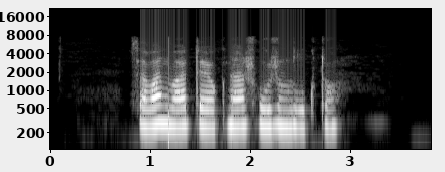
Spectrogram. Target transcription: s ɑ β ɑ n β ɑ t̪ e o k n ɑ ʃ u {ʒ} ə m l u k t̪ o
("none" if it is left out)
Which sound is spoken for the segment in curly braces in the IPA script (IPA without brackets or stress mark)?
ʒ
